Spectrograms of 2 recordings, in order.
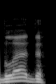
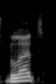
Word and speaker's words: Bled: Oh, it's pronounced Bled. I've been pronouncing it Bled. Makes sense. Pronounced Bled. Thank you for that correction, chess dude guy. Yes, Bled in Slovenia.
